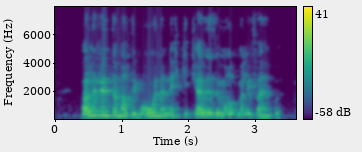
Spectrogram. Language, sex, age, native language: Icelandic, female, 40-49, Icelandic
